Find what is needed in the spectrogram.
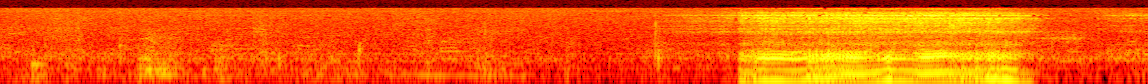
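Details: Pregnant woman snoring in her sleep: quiet room sounds, then one loud, vibrating snore on an in-breath; snoring.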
